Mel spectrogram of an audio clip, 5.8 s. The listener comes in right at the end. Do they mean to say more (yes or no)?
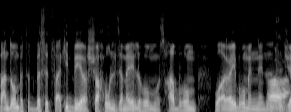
no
